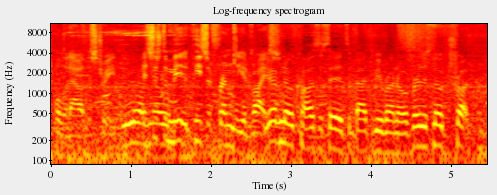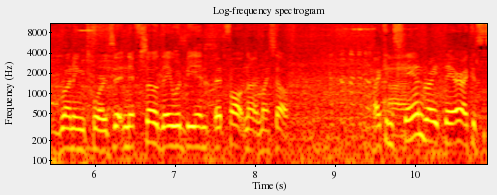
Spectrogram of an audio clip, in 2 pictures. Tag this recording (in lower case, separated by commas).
speech, vehicle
